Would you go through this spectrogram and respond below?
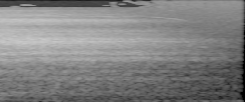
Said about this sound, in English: Take a breath in through your nose, breathing in. And breathing out nice and slowly. And then take a breath in through your nose.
